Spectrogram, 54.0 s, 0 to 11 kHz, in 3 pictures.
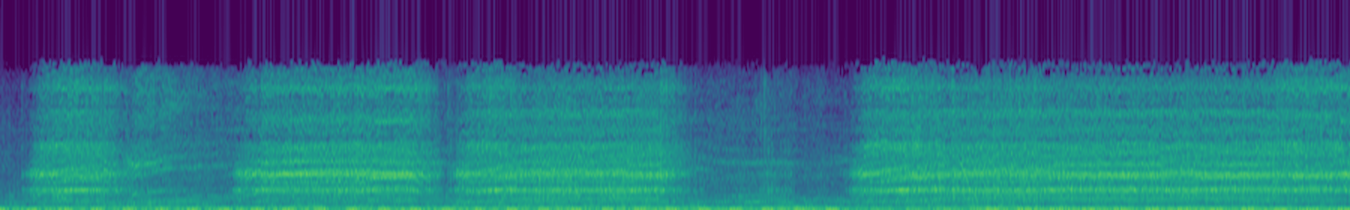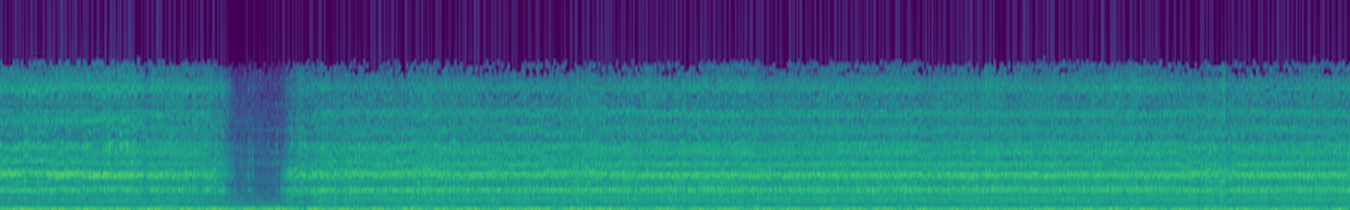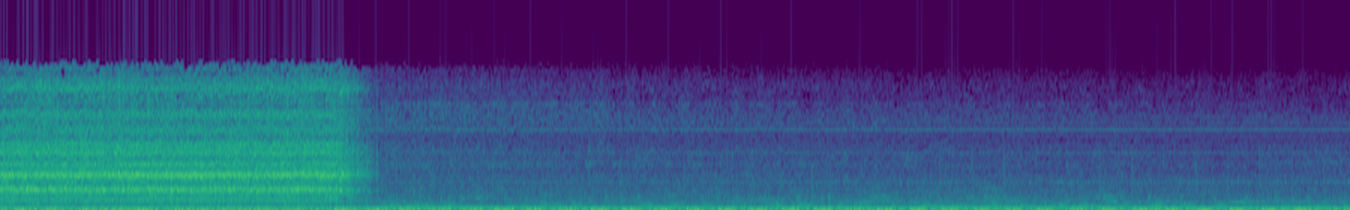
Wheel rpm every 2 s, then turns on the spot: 70, 50, 140, 130, 90, 30, 150, 160, 160, 160, 100, 140, 160, 160, 160, 160, 160, 160, 160, 160, 60, 0, 0, 0, 0, 0, 0.
8-10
